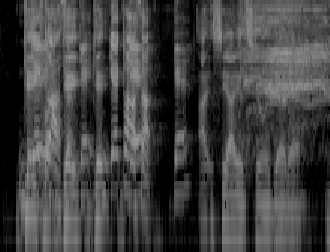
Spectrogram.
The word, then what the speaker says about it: G-Klasse: But they almost say it like gay. Gay-Klasse.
